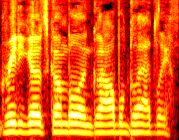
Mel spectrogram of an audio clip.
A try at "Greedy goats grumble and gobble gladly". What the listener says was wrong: Gumble? What's gumble? That's not what you said. You said gumble. No, you didn't.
